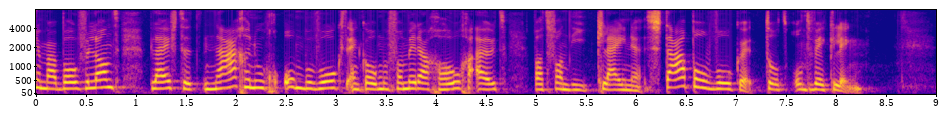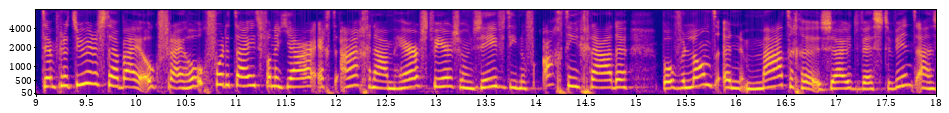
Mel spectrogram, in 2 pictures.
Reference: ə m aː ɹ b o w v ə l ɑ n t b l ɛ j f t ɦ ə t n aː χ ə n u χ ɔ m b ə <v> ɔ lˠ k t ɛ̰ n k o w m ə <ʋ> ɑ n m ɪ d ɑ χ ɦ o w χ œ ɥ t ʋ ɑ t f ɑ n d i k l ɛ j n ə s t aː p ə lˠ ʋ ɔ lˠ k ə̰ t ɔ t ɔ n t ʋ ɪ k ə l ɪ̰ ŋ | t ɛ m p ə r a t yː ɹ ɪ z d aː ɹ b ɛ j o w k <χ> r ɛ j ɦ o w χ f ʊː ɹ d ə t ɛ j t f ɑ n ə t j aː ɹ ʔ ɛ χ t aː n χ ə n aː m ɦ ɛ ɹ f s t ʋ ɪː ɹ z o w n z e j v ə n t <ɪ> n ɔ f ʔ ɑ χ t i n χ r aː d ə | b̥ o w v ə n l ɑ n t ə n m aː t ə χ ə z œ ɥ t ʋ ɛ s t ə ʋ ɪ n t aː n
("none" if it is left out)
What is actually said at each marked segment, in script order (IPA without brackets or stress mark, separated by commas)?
ʋ, v, f, i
